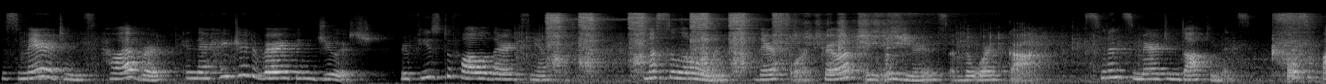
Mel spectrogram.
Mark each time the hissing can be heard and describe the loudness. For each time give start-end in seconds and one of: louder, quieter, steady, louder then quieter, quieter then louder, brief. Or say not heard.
5.5-13.2 quieter then louder.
